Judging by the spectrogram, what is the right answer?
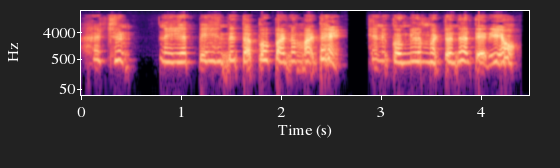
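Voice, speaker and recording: A woman's voice: very high-pitched, steady tone, fairly quick, fairly bright tone. A woman voicing a tearful, frightened young wife. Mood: fearful, pleading. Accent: Kanyakumari Tamil. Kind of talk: cartoon web series voice acting.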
